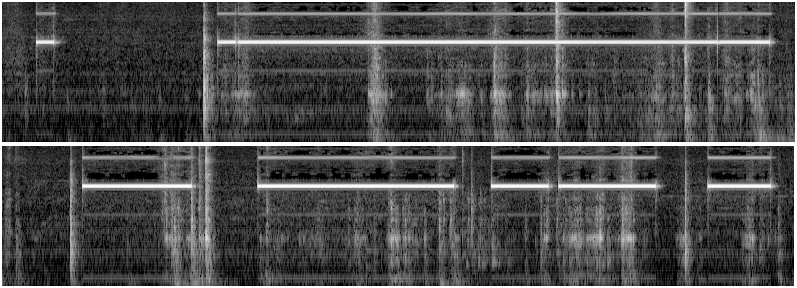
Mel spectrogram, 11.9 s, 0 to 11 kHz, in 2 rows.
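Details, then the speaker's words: 1984 Sanyo MW1F boombox playing with an intermittent channel: sound cuts in and out with sharp clicks from one speaker. Cause appears to be a break in the purple common speaker wire. "Hear that one speaker clicking. So it's actually the wiring."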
